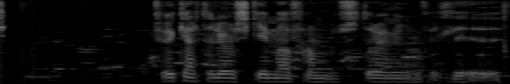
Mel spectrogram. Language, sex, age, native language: Icelandic, male, 13, Icelandic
